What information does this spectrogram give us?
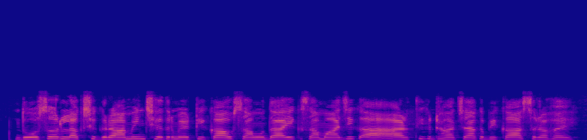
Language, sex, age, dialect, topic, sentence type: Maithili, female, 25-30, Eastern / Thethi, banking, statement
